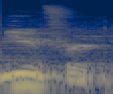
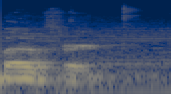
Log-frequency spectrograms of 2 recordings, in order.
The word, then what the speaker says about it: Beaufort: And if you're from North Carolina, it's pronounced Beaufort, not Beaufort, down here.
